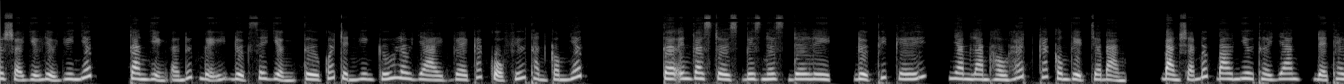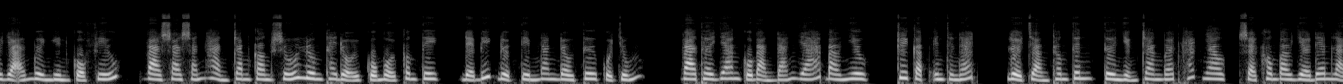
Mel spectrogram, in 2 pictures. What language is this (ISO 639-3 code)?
vie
